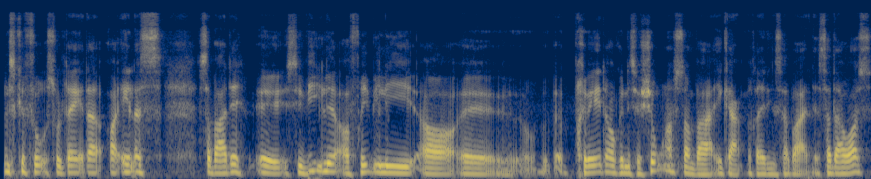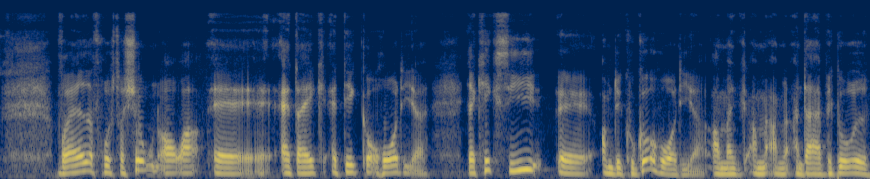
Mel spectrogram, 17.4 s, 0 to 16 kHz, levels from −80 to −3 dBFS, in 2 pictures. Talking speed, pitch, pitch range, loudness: 195 wpm, 130 Hz, 120-145 Hz, -22 LUFS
